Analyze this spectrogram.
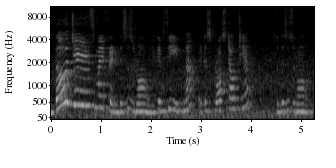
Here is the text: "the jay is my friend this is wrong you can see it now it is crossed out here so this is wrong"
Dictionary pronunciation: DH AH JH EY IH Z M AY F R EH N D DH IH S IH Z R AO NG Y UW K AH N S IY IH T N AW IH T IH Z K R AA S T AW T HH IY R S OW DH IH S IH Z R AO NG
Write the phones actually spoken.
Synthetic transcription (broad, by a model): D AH JH EY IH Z M AY F R EH N D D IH S IH Z R AO NG Y UW K AH N S IY IH T N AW IH T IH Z K R AA S T AW T HH IY R S OW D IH S IH Z R AO NG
